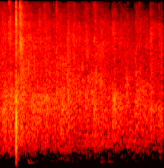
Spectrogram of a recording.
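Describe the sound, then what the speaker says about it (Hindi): An audience at a motivational talk claps, opening with one sharp, close clap before steady, moderately loud applause fills the rest of the moment. "ताली बजाओ सर के लिए"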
